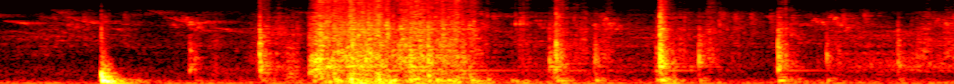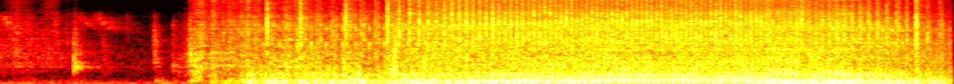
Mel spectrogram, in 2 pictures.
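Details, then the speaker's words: Old Briggs & Stratton engine salvaged from trash, hand-choked: several pops and failed pulls, then catches with revs surging up and sagging unevenly; governor not holding speed, linkage bent, fuel pouring out. "I don't think our Governor's working oh nope it just popped off of there it's got an issue with the governor for sure"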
